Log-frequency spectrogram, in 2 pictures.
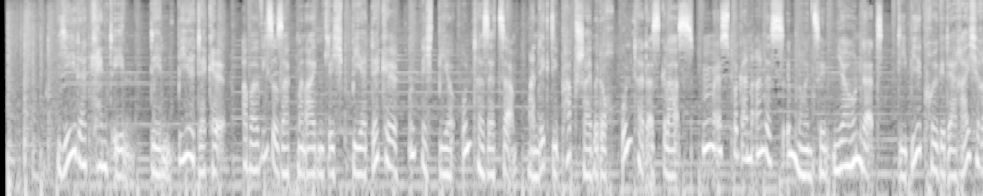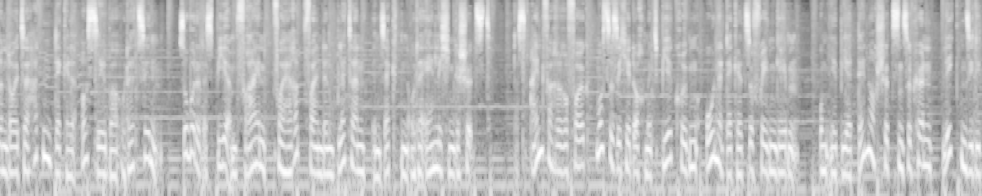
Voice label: Narration Feature

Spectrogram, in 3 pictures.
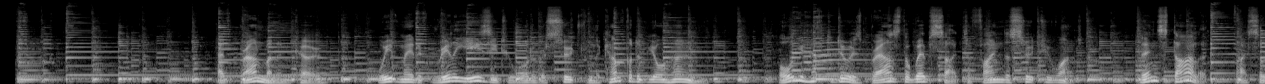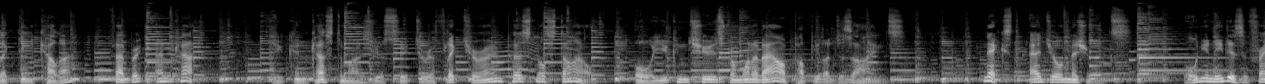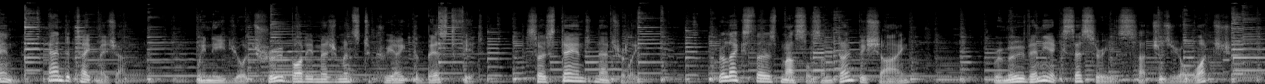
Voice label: Voice Over; Brownmen Co Suits

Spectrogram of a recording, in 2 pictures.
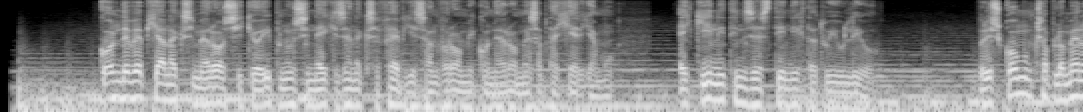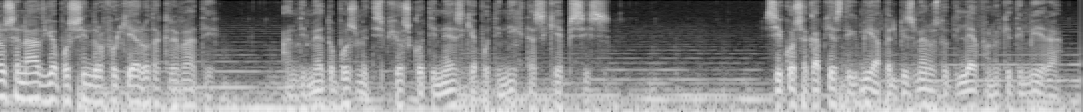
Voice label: Audiobook Greek

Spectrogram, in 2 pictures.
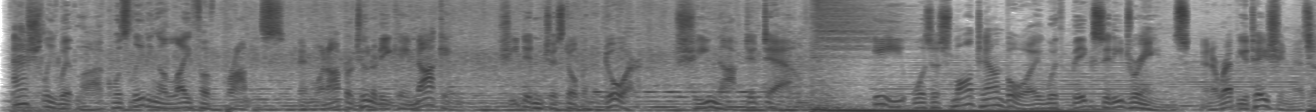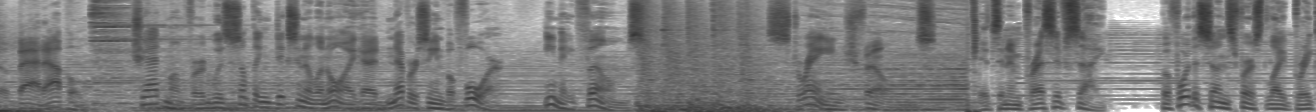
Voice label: documentary narration

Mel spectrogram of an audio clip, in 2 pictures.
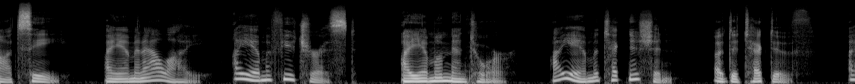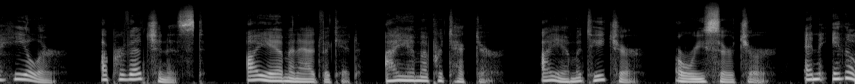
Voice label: Medical Narration I AM A NURSE

